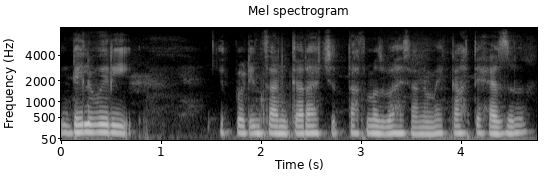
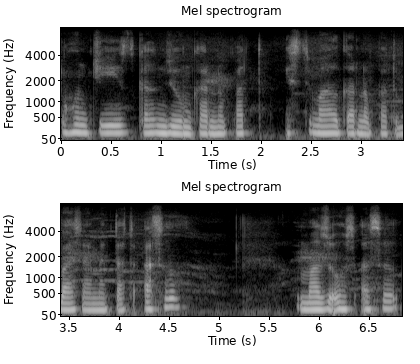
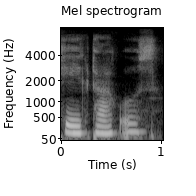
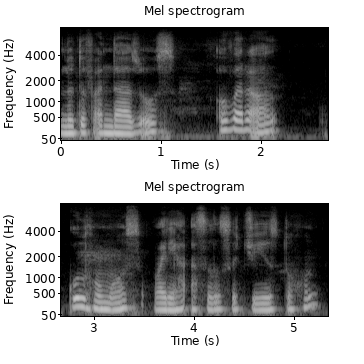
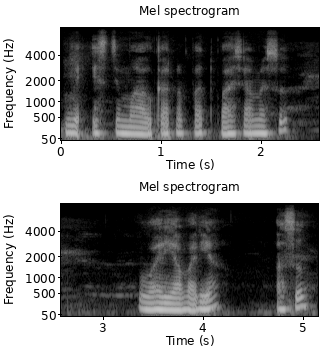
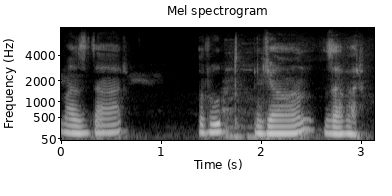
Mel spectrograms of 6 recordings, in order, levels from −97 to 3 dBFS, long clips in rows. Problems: background sounds at intervals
